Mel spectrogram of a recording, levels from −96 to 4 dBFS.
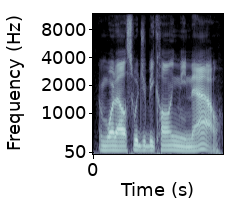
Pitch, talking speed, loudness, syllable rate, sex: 100 Hz, 275 wpm, -18 LUFS, 6.2 syllables/s, male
